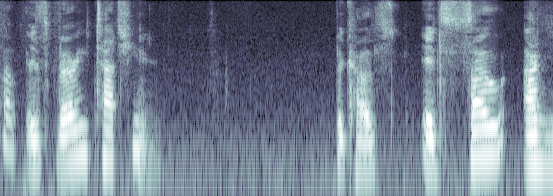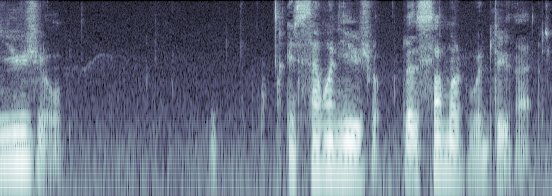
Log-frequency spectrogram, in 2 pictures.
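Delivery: speaking through tears. Speaking to another speaker after cutting them off, crying while talking. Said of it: "so now I'm crying".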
